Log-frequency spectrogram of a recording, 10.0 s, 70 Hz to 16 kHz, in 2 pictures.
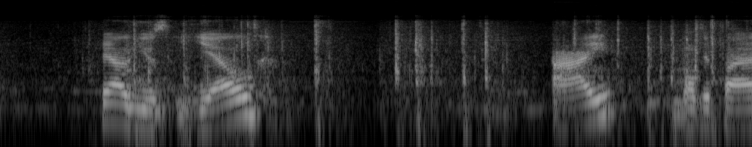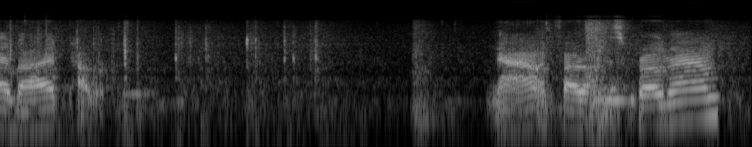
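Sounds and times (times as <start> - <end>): keyboard keys clicking: 0.6 - 7.3.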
